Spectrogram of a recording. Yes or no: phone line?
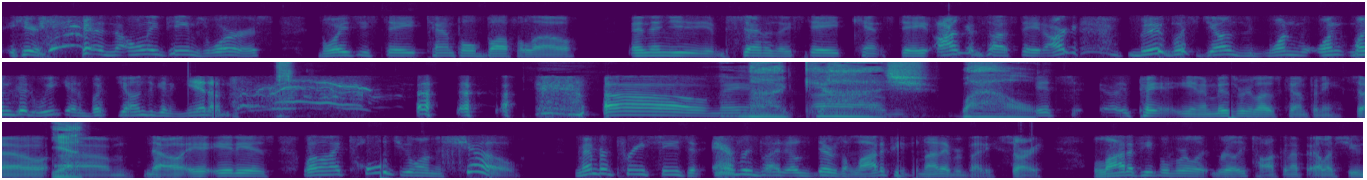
yes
